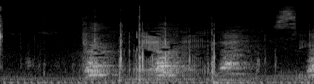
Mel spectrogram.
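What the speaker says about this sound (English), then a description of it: "we're just going to ignore the dog barking" A dog barks indoors in several short yaps, somewhat distant and muffled.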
